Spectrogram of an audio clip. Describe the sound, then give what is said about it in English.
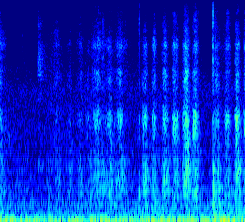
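Pen writing a grade on paper, a faint series of short scratchy strokes in an uneven rhythm, with one sharper stroke near the end. “I'm going to write down a grade”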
